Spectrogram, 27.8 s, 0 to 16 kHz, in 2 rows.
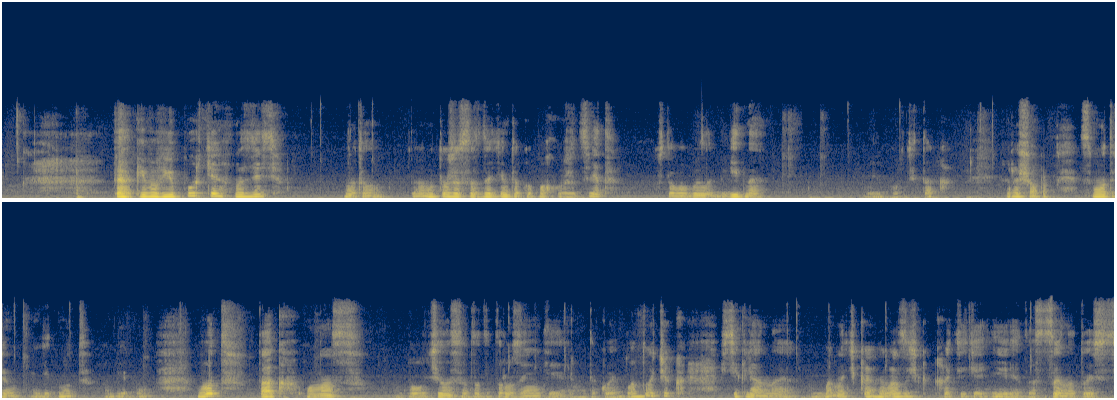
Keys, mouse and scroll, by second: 3.6 click, 10.3-12.1 drag, 13.8-15.9 drag, 15.9-18.9 middle drag, 20.3-22.5 middle drag, 22.5-23.5 scroll up 1, 23.5 click, 24.0-24.8 middle drag, 24.8-25.8 scroll down 3, 25.8-26.7 middle drag, 26.7 scroll down 3, 27.2-27.8 scroll up 1.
